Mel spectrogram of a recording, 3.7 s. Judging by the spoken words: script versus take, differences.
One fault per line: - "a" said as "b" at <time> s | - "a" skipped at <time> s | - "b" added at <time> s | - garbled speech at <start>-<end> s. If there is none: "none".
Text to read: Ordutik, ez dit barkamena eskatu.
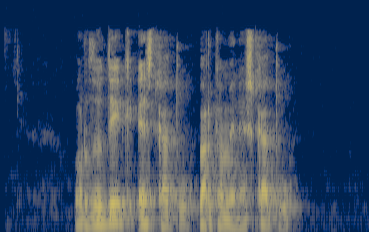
- "dit" said as "eskatu" at 1.5 s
